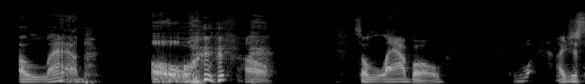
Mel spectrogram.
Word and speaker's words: Labo: Well, it's a lab. Oh. So Labo. I just sound like in the dumbest. In what universe did you think that it was pronounced? Because Labo sounds like get some tacos and.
